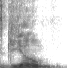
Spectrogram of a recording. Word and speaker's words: Guillaume: Well, it's Guillaume.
